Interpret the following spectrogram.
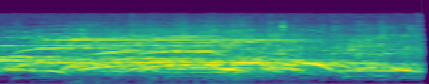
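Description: Audience cheering, many high voices shouting and whooping at once, thinning out near the end.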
